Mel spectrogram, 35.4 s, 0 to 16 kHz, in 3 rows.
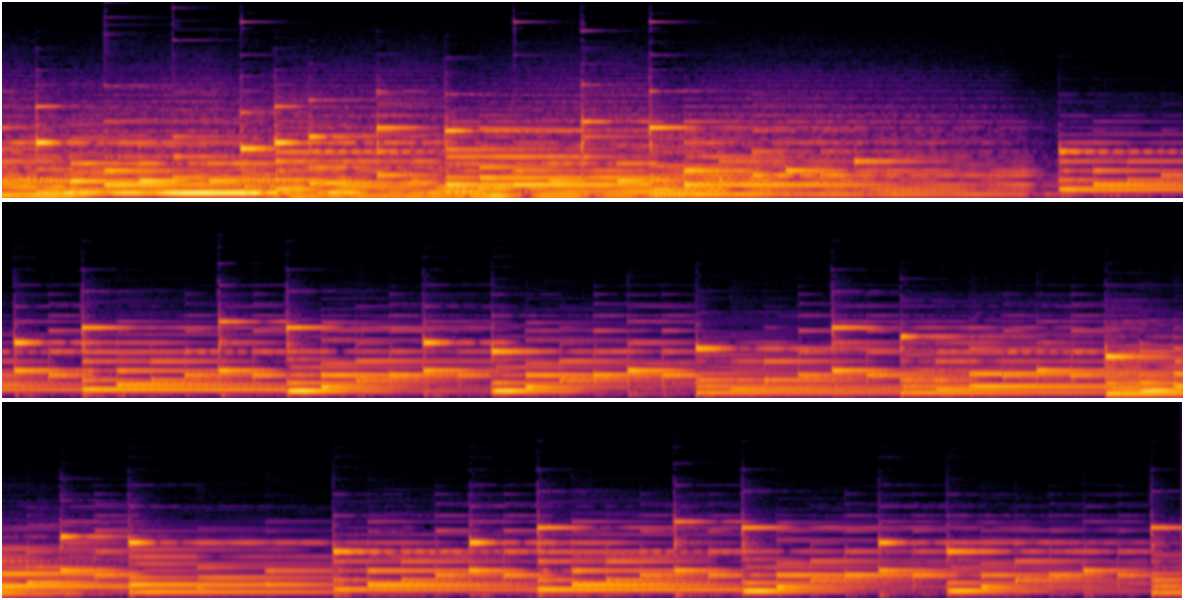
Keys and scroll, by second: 11.0-15.1 typing, 12.2 Caps_Lock, 16.2 BackSpace, 16.4 Caps_Lock, 19.3-23.9 typing, 25.3-27.4 typing, 31.6 BackSpace, 35.0-35.4 typing.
